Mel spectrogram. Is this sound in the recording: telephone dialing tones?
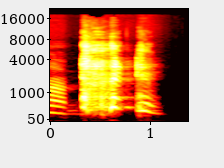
no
